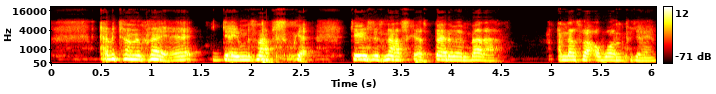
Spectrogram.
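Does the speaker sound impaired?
Yes: Down syndrome; present from birth, infant heart failure, heart surgery, pneumonia, stopped breathing, resuscitated, chest problems; learned to speak by copying younger sister Susie, second top grade and b in French speaking.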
